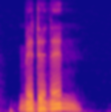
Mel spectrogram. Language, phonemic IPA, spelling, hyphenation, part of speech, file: Dutch, /ˌmɪ.də(n)ˈɪn/, middenin, mid‧den‧in, adverb, Nl-middenin.ogg
- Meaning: in the middle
